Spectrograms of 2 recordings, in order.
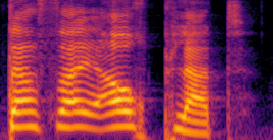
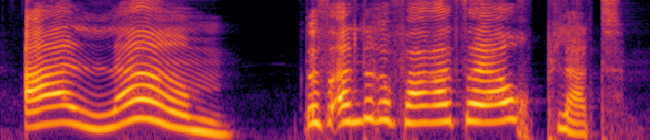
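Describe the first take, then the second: First: High, whiny near-wail; plaintive, raised child's complaint; nearly wailing. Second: High, sustained alarm call; alarm-siren pitch, held high; alarmed cry. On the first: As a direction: report it as if about to cry. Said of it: "heult er fast". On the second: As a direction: sound the alarm like a panicked child. Child reports flat bike in alarm. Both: A narrator's reading.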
